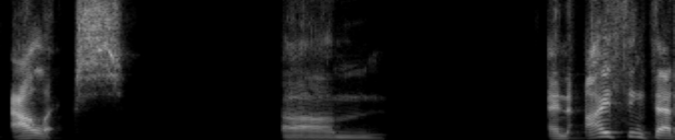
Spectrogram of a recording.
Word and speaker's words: Alex: introduces himself as Alec, even though it is spelled as Alex, but I think it that has to do with that kind of historical Scottish um at least that's what I've read about the pronunciation of his name is to as to why he pronounces it that way.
